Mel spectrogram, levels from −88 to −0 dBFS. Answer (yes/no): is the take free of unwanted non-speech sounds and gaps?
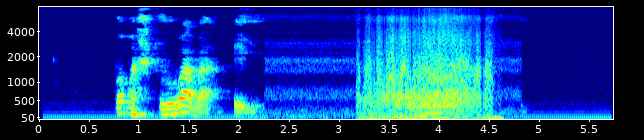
no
